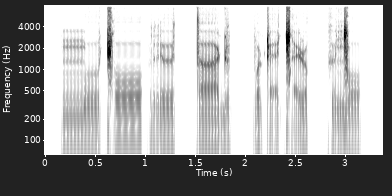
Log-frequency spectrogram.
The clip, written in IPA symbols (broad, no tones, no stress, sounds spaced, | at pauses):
mː ʊː ǁ oː | r ʏː tː ɐː ɖ ʏ pː ʊ ʈ ɛ̰ ǁ ɛ̰ ɭ ʊ kː ʏ ŋ͡ǀ o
